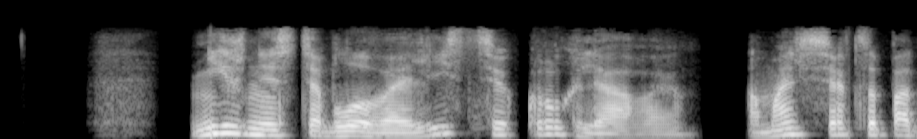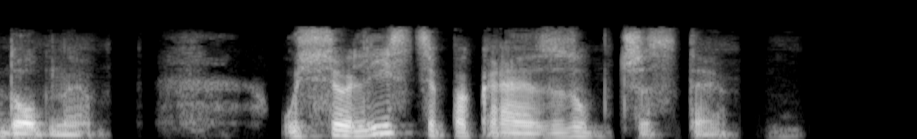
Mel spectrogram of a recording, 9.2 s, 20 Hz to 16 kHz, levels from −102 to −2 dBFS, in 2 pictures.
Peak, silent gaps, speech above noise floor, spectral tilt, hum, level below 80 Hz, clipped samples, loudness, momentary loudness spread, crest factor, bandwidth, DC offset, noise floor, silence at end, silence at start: -2 dBFS; 3.50-3.73 s, 5.14-5.35 s, 5.92-5.99 s; 31 dB; -5.5 dB/octave; none; -54 dBFS; under 0.1%; -19 LUFS; 16 LU; 18 dB; 7.6 kHz; under 0.1%; -49 dBFS; 0.95 s; 0.95 s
